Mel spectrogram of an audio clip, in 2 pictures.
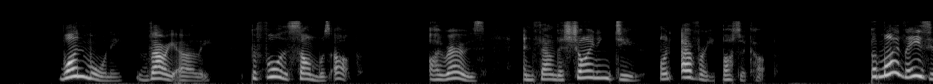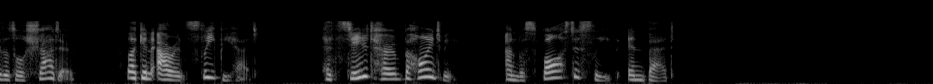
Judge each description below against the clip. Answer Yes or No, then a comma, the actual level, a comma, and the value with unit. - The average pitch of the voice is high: Yes, very high, 250 Hz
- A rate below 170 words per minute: Yes, slow, 135 wpm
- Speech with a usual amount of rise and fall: No, wide, 6.4 semitones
